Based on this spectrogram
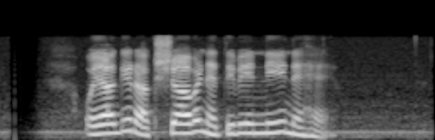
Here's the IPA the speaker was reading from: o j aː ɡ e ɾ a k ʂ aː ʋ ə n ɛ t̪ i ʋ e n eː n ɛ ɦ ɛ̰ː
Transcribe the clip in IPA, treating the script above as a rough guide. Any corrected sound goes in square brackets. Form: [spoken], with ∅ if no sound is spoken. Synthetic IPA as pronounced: o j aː ɡ e ɾ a k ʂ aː ʋ ə n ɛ t̪ i ʋ e [nː] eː n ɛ ɦ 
